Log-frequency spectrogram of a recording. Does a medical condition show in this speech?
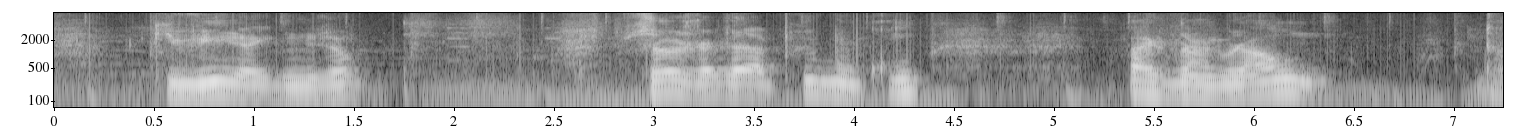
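Yes: cerebral palsy; present from birth.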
